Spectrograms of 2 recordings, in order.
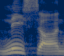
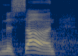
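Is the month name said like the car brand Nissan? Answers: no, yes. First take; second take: yes; no. First: It sounds like the car brand's name. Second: It does not sound like the car brand. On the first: The speaker calls it wrong. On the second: The speaker calls it right.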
